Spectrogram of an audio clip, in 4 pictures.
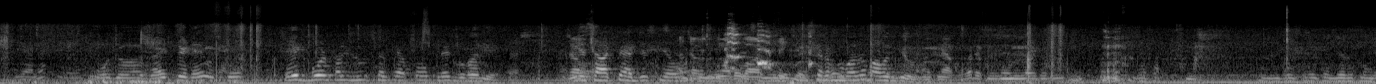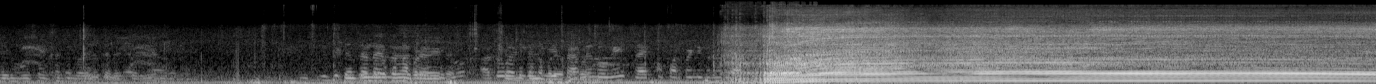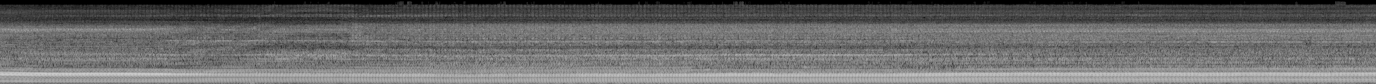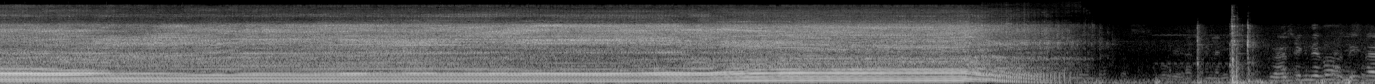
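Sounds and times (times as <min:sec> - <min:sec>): rail drilling machine cutting steel: 0:20.9 - 0:52.3.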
